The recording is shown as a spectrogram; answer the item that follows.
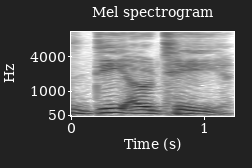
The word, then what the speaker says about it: Dachshund: Dachshunds. That's DOTSUNDS. Dachshunds. Y'all see what I live That says with? dash hounds, douche hounds. Or a It's dash German. hound or a Dachshund.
